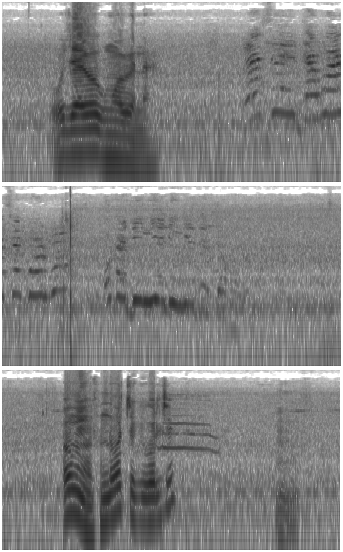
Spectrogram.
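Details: Angry domestic cat protesting while being bathed: a loud, drawn-out, wavering yowl near the start and another pair of harsh yowls later, with human talking in between and a steady background hum.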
